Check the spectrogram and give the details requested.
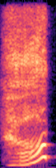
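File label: Vox Attack, Korean; Laudia; kingsraid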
